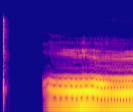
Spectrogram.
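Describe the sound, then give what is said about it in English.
One sharp slap of a palm against a wooden surface, then a brief silence before a steady, sustained humming tone starts and holds to the end. “As you guys are staring at the door and you hear a slapping sound, it sounds like a palm hitting wood.”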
